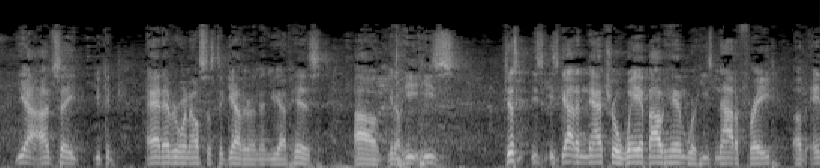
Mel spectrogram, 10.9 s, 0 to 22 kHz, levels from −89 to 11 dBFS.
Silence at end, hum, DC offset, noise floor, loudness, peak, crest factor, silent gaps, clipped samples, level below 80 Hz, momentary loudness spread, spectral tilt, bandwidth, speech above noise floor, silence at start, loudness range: 0 s; none; under 0.1%; -42 dBFS; -20 LUFS; -2 dBFS; 18 dB; none; under 0.1%; -46 dBFS; 14 LU; -4 dB/octave; 12 kHz; 22 dB; 0 s; 3 LU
